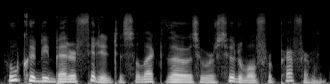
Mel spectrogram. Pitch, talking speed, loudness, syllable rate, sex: 115 Hz, 235 wpm, -18 LUFS, 6.7 syllables/s, male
